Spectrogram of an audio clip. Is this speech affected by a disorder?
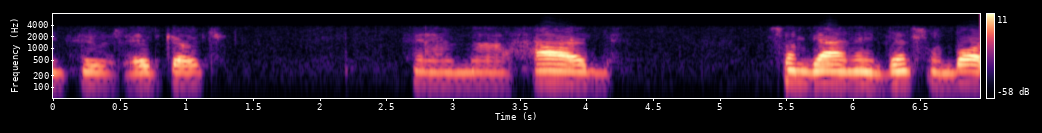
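Yes: Parkinson's disease.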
